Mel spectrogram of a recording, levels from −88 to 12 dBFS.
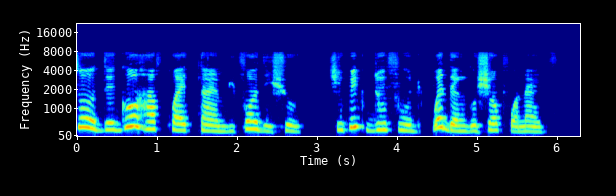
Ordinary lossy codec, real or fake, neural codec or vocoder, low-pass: none; real; none; none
